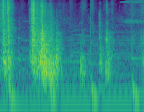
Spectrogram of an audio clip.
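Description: Hole saw on a drill cutting through a fiberglass car hood, grinding in short bursts, the strongest about half a second in and weaker, shorter ones after a second.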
